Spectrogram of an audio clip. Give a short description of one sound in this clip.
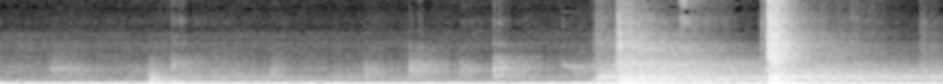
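A rubber ball smacks hard against walls, echoing around a hard, empty room.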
